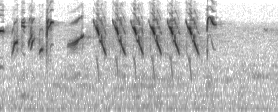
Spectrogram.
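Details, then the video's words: European goldfinch song: a couple of liquid slurred notes, then a rapid, regular run of about eight bright, high chirps, each given a little more than a tenth of a second apart. "Goldfinches(carduelis) Amazing Singing Compilation"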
